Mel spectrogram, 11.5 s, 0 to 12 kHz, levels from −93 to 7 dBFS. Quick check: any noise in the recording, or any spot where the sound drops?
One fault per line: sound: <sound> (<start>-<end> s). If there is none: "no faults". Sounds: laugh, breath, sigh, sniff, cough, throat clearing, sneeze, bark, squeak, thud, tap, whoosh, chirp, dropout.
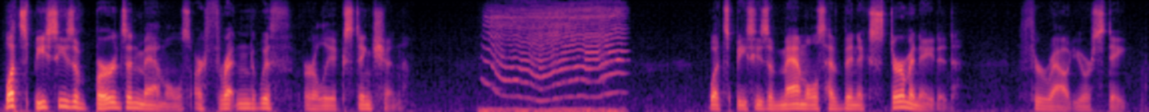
sound: squeak (4.8-6.3 s)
